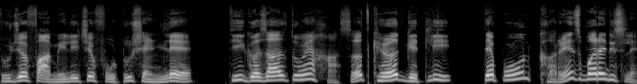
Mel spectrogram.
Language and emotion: Goan Konkani, happy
